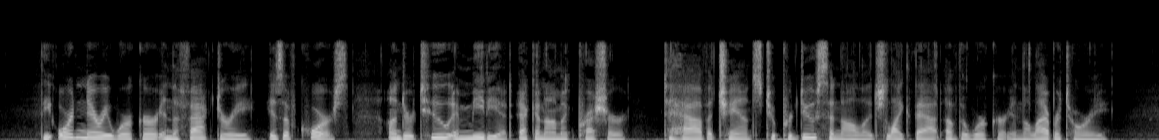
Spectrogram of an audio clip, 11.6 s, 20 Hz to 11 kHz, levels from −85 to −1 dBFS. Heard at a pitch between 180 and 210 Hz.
Yes: medium, 185 Hz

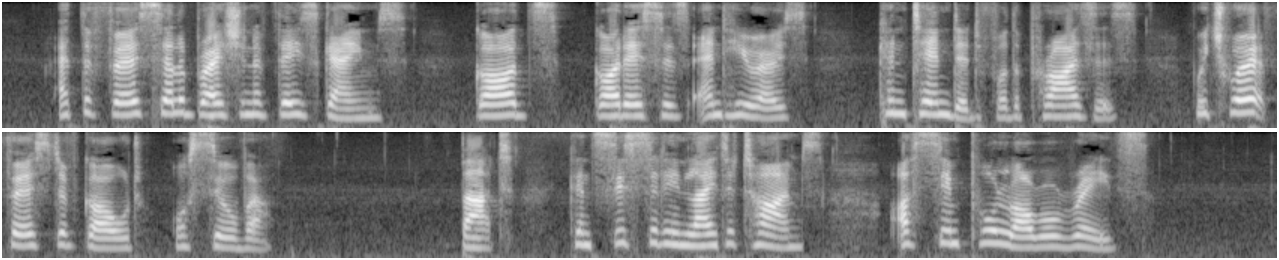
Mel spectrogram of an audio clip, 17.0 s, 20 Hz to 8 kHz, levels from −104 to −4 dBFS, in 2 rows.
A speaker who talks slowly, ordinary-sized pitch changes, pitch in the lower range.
No: slow, 115 wpm; average, 3.8 semitones; high, 230 Hz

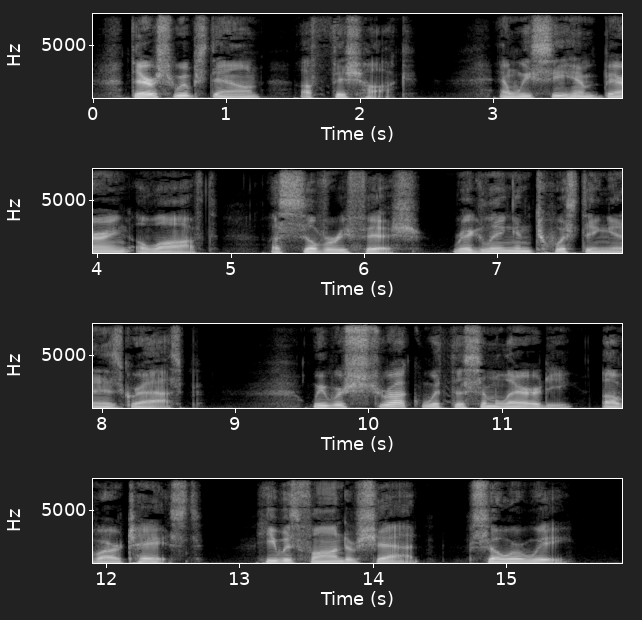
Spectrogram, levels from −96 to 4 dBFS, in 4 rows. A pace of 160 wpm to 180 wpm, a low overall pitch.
No: average, 145 wpm; low, 115 Hz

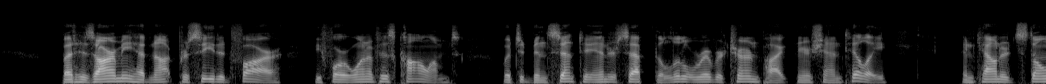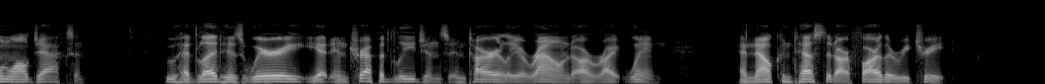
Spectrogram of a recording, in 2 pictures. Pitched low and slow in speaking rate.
Yes: low, 110 Hz; slow, 130 wpm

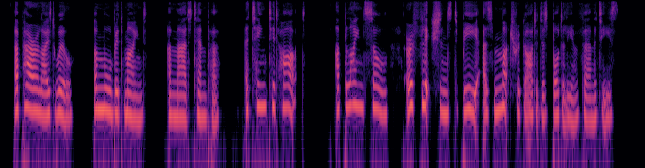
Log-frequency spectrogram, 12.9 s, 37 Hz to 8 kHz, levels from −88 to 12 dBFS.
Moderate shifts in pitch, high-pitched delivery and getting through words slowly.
Yes: average, 3.9 semitones; high, 215 Hz; slow, 115 wpm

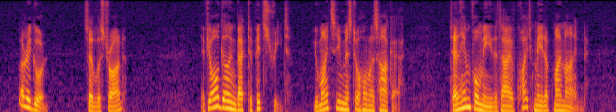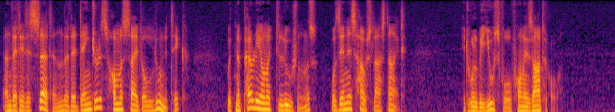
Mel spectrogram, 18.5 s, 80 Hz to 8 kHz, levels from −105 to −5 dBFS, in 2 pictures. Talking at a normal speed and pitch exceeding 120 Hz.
Yes: average, 180 wpm; low, 135 Hz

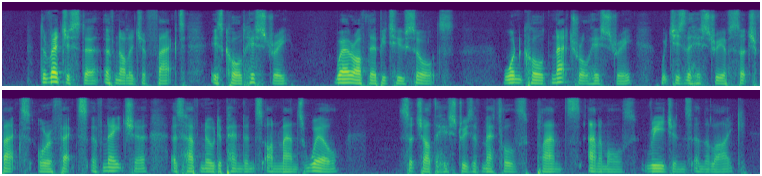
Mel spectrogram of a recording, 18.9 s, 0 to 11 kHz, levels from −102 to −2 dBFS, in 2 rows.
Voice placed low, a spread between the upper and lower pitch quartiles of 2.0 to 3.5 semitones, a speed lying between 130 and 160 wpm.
Yes: low, 110 Hz; narrow, 2.4 semitones; average, 155 wpm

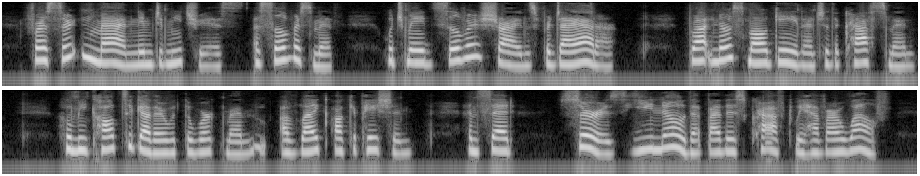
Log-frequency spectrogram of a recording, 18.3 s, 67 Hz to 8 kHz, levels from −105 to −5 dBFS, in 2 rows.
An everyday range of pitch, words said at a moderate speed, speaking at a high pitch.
Yes: average, 3.0 semitones; average, 145 wpm; very high, 250 Hz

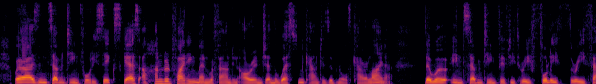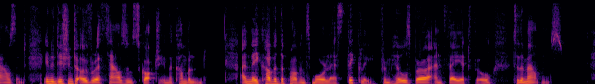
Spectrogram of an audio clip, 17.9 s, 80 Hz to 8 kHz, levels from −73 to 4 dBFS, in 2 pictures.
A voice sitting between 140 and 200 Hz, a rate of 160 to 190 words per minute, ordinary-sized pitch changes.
No: low, 130 Hz; average, 175 wpm; average, 4.6 semitones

